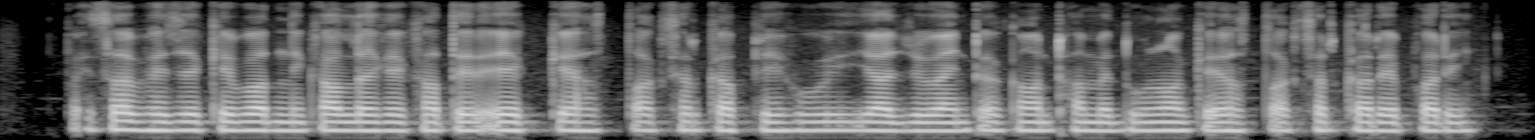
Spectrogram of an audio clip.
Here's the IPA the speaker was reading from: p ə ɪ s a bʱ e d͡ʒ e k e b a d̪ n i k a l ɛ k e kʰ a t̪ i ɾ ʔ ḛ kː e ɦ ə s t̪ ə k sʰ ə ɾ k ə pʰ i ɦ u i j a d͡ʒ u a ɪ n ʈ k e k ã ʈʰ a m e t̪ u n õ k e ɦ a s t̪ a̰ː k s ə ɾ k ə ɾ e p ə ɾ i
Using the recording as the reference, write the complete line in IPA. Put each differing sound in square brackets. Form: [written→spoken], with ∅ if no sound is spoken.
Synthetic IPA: p ə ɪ s a bʱ e d͡ʒ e k e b a d̪ n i k a l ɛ k e kʰ a t̪ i ɾ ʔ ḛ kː e ɦ ə s t̪ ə k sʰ ə ɾ k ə pʰ i ɦ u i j a d͡ʒ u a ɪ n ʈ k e k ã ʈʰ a m e [t̪→d̪] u n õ k e ɦ [a→ə] s t̪ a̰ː k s ə ɾ k ə ɾ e p ə ɾ i

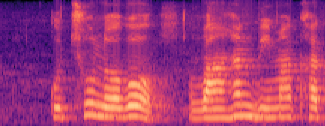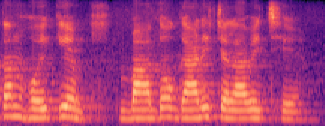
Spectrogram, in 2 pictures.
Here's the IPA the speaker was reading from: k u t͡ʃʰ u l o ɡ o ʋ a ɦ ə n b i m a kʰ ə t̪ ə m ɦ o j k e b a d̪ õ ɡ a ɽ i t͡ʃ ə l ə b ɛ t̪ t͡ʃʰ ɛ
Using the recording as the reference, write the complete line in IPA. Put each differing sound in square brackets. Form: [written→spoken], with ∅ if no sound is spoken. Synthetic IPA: k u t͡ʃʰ u l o ɡ o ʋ a ɦ ə n b i m a kʰ ə t̪ ə m ɦ o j k e b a d̪ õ ɡ a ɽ i t͡ʃ ə l [ə→a] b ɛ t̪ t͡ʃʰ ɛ

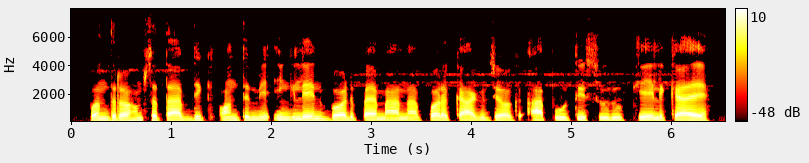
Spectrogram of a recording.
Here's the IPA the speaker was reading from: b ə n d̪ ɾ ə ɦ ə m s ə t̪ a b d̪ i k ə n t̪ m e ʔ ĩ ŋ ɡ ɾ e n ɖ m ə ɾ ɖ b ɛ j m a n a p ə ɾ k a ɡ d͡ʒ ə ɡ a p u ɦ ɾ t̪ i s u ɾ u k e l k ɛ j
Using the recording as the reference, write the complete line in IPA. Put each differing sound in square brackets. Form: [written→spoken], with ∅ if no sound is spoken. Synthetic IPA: [b→p] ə n d̪ ɾ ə ɦ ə m s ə t̪ a b d̪ i k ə n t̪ m e ʔ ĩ ŋ ɡ [ɾ→l] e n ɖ [m→b] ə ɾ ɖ [b→p] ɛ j m a n a p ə ɾ k a ɡ d͡ʒ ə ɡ a p u [ɦ→∅] ɾ t̪ i s u ɾ u k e l k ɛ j

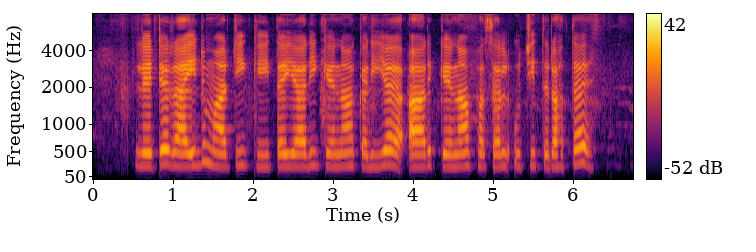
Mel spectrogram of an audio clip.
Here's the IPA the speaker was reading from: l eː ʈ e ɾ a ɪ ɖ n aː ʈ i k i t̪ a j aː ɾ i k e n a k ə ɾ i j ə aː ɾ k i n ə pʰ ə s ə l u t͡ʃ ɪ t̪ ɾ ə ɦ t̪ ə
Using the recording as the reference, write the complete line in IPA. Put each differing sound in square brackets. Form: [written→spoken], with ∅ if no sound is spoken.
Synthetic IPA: l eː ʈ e ɾ a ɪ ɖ [n→m] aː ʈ i k i t̪ [a→ə] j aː ɾ i k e n a k ə ɾ i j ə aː ɾ k [i→e] n [ə→a] pʰ ə s ə l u t͡ʃ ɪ t̪ ɾ ə ɦ t̪ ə

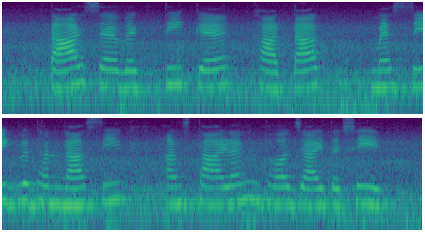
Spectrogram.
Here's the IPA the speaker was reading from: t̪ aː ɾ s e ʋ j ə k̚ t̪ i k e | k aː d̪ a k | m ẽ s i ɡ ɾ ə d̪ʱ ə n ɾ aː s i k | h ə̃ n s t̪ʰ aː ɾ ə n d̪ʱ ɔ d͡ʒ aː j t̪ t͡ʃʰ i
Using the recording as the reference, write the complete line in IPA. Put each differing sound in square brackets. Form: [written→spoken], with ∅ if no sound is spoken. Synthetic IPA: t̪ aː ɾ s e ʋ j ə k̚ t̪ i k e | [k→kʰ] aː [d̪→t̪] a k | m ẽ s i ɡ ɾ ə d̪ʱ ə n ɾ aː s i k | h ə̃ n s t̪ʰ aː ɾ ə n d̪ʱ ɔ d͡ʒ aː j t̪ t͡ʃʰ i

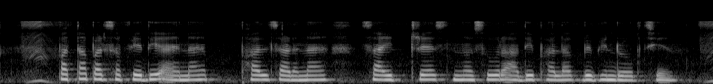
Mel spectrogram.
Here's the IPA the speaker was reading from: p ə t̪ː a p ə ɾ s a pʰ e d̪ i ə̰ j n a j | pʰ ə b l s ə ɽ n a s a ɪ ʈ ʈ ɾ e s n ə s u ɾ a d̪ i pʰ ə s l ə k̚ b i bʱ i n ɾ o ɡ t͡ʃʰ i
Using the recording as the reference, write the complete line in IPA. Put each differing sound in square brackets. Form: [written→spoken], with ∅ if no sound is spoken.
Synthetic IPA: p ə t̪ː a p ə ɾ s [a→ə] pʰ e d̪ i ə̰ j n a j | pʰ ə [b→∅] l s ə ɽ n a s a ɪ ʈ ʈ ɾ e s n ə s u ɾ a d̪ i pʰ ə [s→∅] l ə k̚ b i bʱ i n ɾ o ɡ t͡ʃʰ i

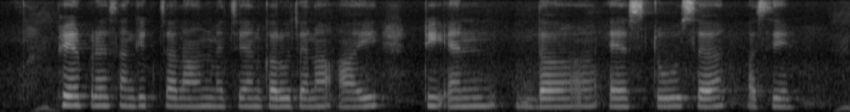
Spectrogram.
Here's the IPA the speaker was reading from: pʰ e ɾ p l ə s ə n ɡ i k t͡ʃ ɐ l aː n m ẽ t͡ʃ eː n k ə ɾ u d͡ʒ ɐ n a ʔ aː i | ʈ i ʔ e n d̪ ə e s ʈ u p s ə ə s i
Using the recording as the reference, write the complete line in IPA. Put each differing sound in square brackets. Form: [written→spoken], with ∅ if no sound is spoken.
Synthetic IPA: pʰ e ɾ p [l→ɾ] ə s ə [n→ŋ] ɡ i k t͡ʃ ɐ l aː n m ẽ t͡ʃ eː n k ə ɾ u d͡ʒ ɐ n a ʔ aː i | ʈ i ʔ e n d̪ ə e s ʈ u [p→∅] s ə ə s i

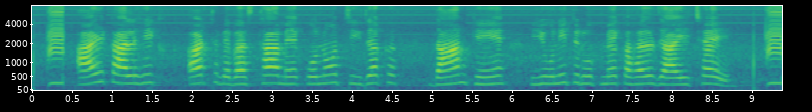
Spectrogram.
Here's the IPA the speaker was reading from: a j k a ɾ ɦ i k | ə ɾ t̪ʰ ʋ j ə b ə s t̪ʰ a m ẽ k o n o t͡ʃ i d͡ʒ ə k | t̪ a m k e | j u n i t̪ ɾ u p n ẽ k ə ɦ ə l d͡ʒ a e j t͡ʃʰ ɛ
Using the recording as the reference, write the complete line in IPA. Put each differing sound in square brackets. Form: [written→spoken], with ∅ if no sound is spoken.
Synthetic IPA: a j k a [ɾ→l] ɦ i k | ə ɾ t̪ʰ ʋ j ə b ə s t̪ʰ a m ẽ k o n o t͡ʃ i d͡ʒ ə k | [t̪→d̪] a m k e | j u n i t̪ ɾ u p [n→m] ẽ k ə ɦ ə l d͡ʒ a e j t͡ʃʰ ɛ

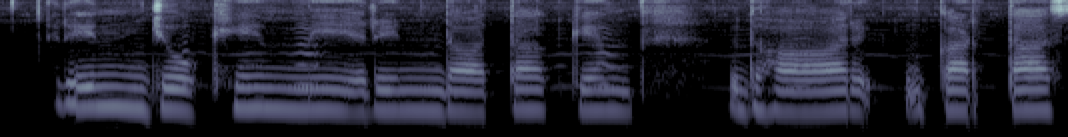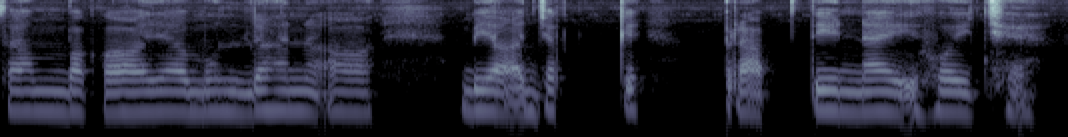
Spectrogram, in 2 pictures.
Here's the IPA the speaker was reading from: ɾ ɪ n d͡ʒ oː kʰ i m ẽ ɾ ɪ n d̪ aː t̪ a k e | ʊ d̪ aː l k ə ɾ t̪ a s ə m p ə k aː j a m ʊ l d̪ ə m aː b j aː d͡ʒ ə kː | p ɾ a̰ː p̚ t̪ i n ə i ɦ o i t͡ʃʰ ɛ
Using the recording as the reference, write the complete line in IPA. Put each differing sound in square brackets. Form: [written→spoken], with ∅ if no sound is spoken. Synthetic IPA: ɾ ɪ n d͡ʒ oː kʰ i m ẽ ɾ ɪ n d̪ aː t̪ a k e | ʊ d̪ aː [l→ɾ] k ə ɾ t̪ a s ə m [p→b] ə k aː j a m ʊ l d̪ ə [m→n] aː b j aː d͡ʒ ə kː | p ɾ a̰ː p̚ t̪ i n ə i ɦ o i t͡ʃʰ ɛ

